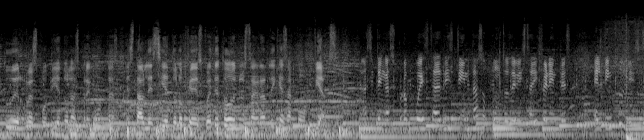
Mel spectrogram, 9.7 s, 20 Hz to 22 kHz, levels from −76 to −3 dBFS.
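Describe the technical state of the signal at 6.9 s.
The signal at 6.9 s is intact, with no dropout, distortion or other audible fault at that moment.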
